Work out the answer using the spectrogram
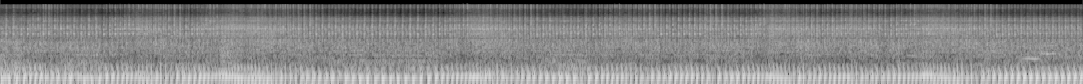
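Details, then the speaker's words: Yamaha Soul GT scooter, oil not changed for three months and nearly empty: rough, loud idle with a harsh clattery rattle over the low beat; scored piston and cylinder from oil starvation. "kali ini ada pasien Yamaha Soul GT untuk belahan motornya dari suara mesin berisik guys"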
